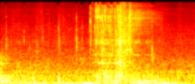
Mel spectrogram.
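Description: Soft trickling and gulping of a character drinking water in a survival video game, a quiet liquid swish rising briefly in the middle over a faint background.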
